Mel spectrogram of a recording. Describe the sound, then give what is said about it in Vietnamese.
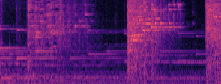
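Cups and glasses are knocked off a drinking table and shatter on the floor. Three sharp crashes of breaking glass each burst out and trail off in tinkling shards, with no voices. “Nó đụng vào cái bàn uống nước, khiến cho cốc chén rơi xuống đất vỡ loảng xoảng.”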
